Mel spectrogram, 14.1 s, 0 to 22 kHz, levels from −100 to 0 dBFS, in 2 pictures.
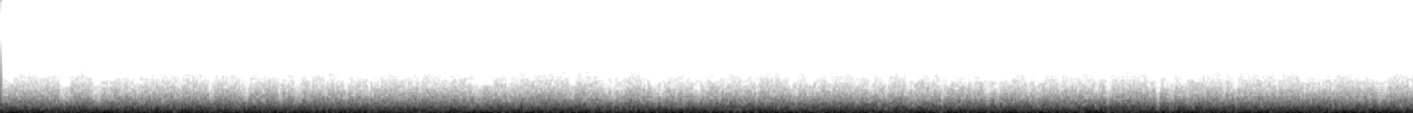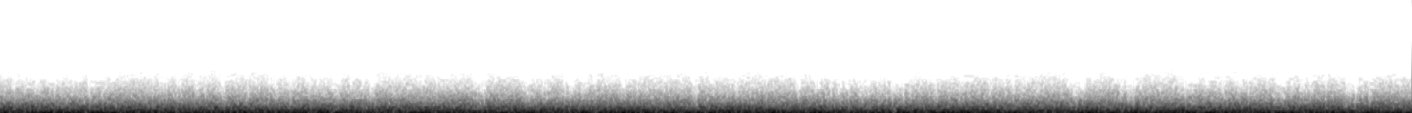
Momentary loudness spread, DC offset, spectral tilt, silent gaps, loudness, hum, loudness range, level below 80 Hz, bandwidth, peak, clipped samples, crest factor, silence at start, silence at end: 2 LU; under 0.1%; -19.5 dB/octave; none; -21 LUFS; none; 1 LU; -16 dBFS; 0.7 kHz; -2 dBFS; under 0.1%; 10 dB; 0 s; 0 s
